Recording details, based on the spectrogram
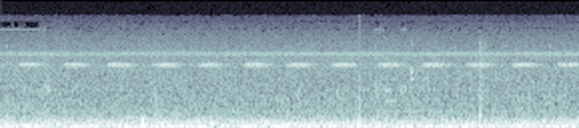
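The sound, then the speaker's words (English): Crickets chirp in a steady, evenly spaced rhythm of short pulses, fairly faint, over a low constant rumble of distant traffic, with no voices. “There are all kinds of things you could focus on right now. The sound of the crickets, the distant sound of the traffic.”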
